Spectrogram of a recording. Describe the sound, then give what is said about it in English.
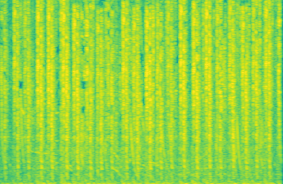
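Rapid automatic gunfire in a sci-fi shooter video game: loud, dense bursts of sharp shots fire continuously with no pause, one crack after another in a fast, steady rhythm. “We're putting bullet after bullet into her, but her shields just keep up.”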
